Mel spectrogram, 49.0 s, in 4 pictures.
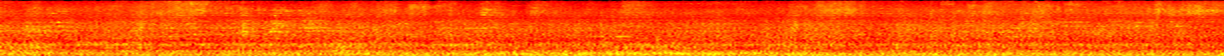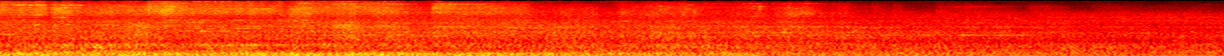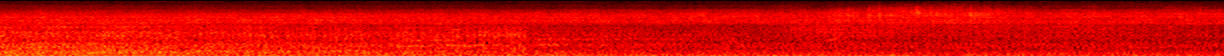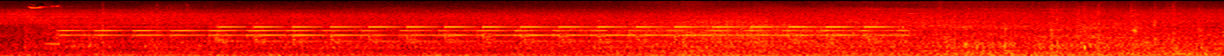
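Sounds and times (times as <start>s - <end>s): freight train rumbling: 0.0s - 48.9s
crossing bell ringing: 37.0s - 47.1s.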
